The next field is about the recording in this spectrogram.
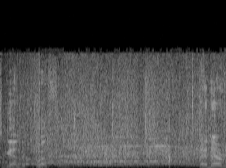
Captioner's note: cheers and applause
